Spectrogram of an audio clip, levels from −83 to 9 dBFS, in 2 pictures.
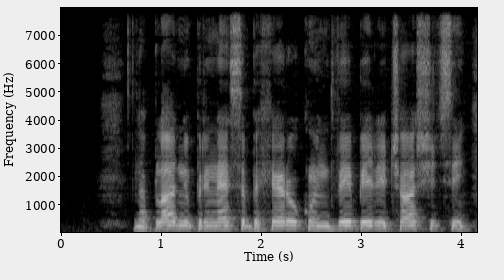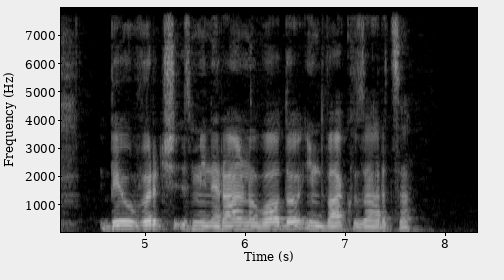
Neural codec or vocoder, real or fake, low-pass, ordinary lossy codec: none; real; none; none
